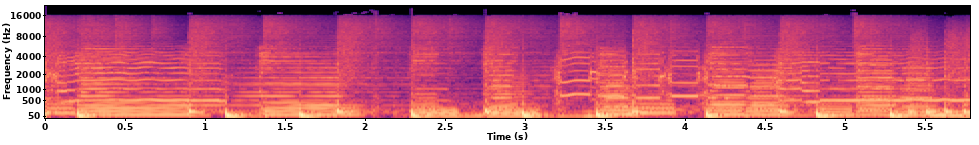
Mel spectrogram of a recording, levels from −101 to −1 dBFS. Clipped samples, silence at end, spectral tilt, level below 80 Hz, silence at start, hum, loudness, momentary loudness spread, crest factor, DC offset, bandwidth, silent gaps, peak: under 0.1%; 0 s; -5 dB/octave; -20 dBFS; 0 s; none; -15 LUFS; 4 LU; 14 dB; under 0.1%; 17 kHz; none; 0 dBFS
